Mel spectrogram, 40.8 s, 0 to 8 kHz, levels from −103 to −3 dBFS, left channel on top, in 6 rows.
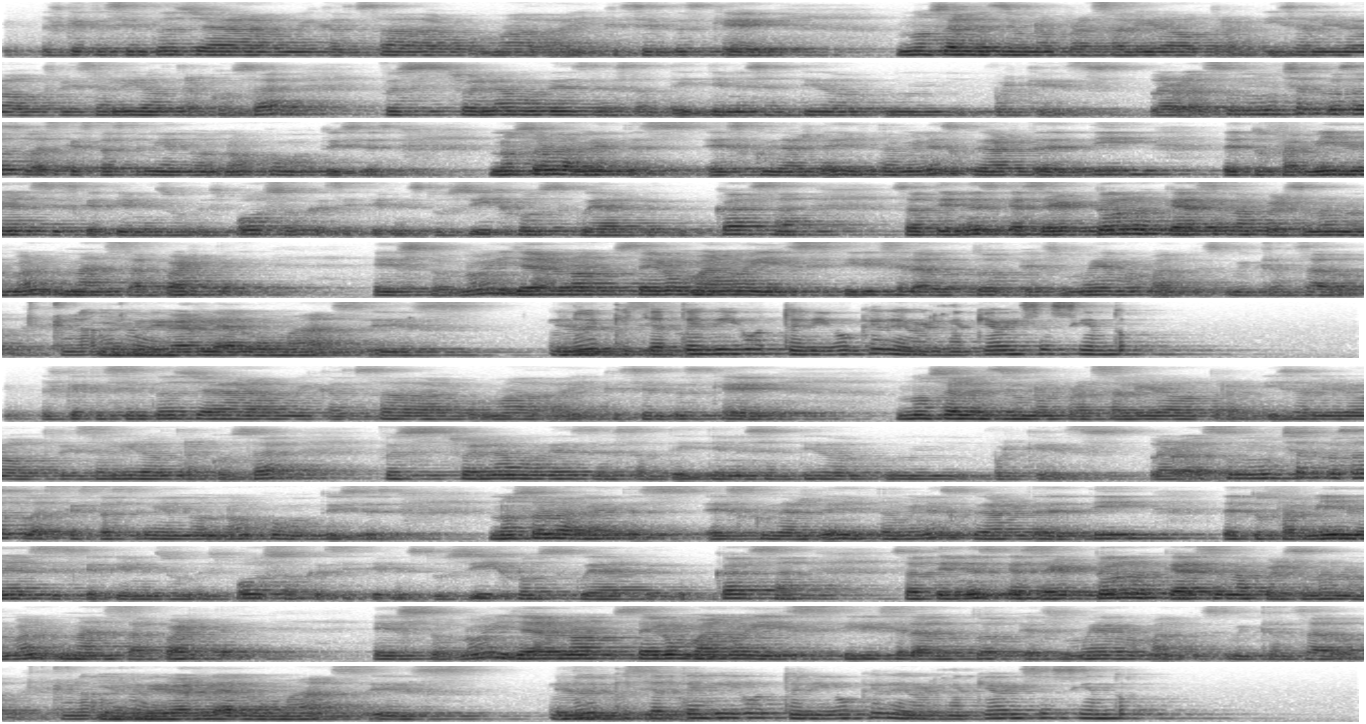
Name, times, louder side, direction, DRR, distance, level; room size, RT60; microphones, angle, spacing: voice 1, 0.2-4.1 4.5-23.5 24.0-28.4 29.1-34.0 34.5-36.2 36.8-37.5, equal, 15° right, -3 dB, 2.4 m, -25 dB
voice 2, 34.3-34.9 36.8-39.7, left 1 dB, 60° left, 6 dB, 1.4 m, -25 dB
16.5 x 12.0 x 6.6 m, 1.1 s
head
